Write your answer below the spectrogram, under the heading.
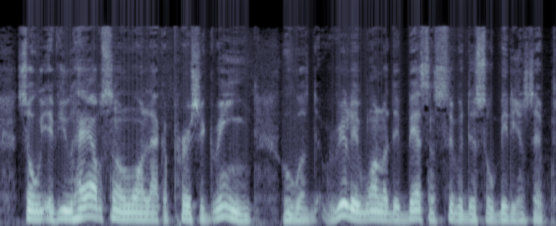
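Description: A man speaks at a fairly quick pace in a medium pitch with a dark, mellow tone. His pitch variation is ordinary. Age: 70s. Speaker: civil rights activist. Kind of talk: radio interview. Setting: studio.

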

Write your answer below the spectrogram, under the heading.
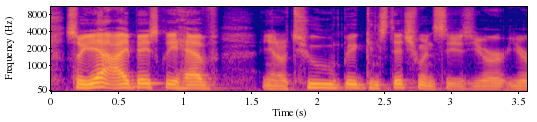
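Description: In an American accent, a man speaks at a fairly quick pace with lively intonation. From Chicago south suburbs, Illinois. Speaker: city alderman. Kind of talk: radio interview. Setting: studio.

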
